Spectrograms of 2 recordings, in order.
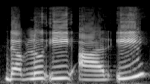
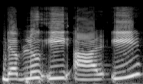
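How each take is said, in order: The two takes are said the same way.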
